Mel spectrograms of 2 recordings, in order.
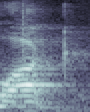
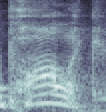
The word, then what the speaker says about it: pollock: We're going to have uh I never heard Pock. That's how you say it. Pock and I It's fish. Oh, Pollock. Pollock. There we go. Pollock. I thought it was pock.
